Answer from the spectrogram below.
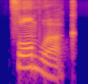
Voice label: "formwork", Indian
